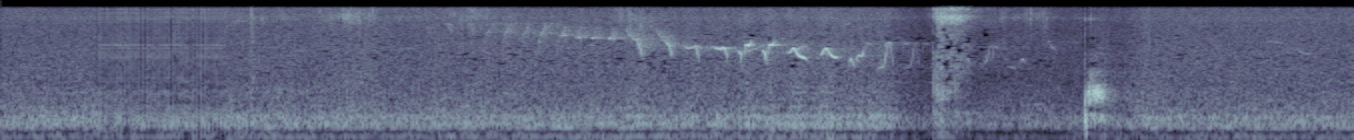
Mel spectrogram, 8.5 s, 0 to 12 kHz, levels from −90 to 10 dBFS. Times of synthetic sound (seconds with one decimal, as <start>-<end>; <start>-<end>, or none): 0.6-1.4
